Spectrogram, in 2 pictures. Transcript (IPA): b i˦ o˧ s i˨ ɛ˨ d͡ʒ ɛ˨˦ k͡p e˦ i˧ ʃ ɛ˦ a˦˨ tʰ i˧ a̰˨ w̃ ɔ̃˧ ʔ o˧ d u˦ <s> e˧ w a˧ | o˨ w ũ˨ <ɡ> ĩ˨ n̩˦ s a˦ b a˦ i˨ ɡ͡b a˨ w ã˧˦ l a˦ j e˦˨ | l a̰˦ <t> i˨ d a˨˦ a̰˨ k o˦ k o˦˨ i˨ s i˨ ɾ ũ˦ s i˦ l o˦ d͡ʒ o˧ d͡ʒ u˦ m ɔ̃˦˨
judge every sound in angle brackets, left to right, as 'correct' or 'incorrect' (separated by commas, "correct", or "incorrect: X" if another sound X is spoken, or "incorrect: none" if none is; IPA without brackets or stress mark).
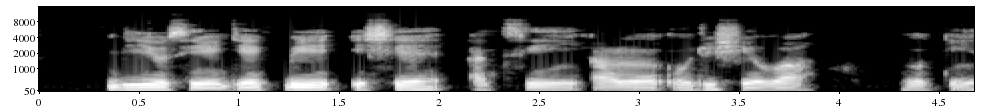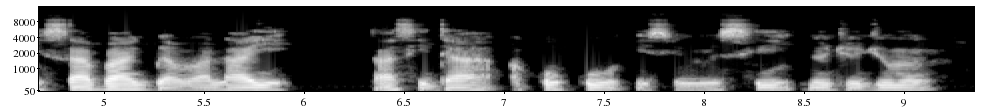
incorrect: ʃ, incorrect: k, incorrect: s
